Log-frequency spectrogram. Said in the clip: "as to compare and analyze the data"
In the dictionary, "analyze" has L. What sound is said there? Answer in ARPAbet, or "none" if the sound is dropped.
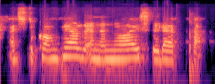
N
